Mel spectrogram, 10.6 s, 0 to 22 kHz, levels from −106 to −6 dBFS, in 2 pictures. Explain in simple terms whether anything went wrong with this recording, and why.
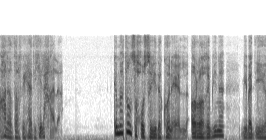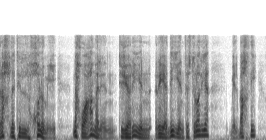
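Nothing went wrong that stood out on listening; the speech comes through the G.722 wideband telephone coding as it normally would.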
